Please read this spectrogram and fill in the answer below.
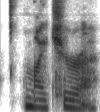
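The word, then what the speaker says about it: Mag Tuired: So it's not mag or anything like that. That's my. So like m y my chura.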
